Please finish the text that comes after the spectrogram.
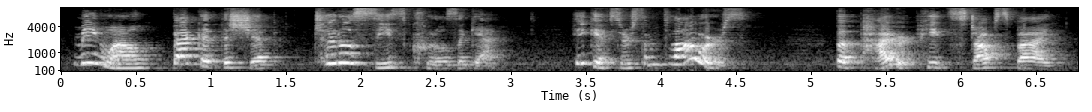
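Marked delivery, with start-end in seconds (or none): none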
